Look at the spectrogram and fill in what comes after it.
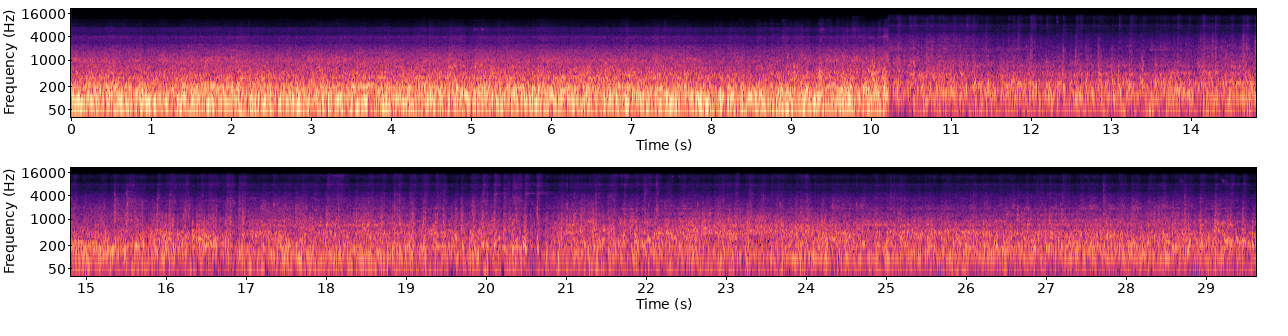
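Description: Express passenger train running along the track, a steady rumble and rattle of the wheels and coach. About ten seconds in, the sound changes abruptly to a quieter, thinner rattle with much less low rumble.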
